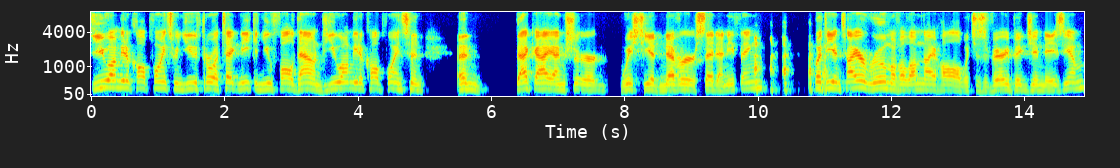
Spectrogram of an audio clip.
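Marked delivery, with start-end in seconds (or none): 0.0-4.8 mock insistent, demanding, very loud delivery. Speaker retells what a man said to the whole room, retelling a really loud question. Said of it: "really loud say".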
